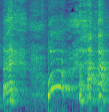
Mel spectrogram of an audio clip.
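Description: A young man laughing out loud in a few bursts, his voice rising and falling in pitch.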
